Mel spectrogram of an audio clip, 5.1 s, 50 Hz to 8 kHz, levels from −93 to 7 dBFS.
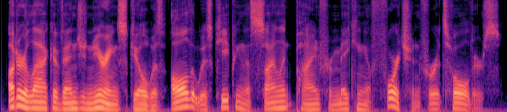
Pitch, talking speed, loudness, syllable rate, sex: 105 Hz, 235 wpm, -19 LUFS, 6.2 syllables/s, male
